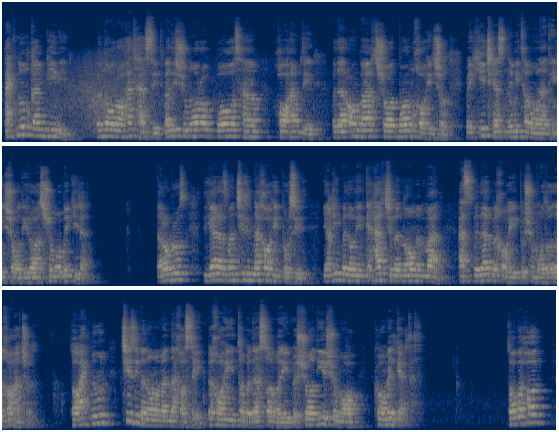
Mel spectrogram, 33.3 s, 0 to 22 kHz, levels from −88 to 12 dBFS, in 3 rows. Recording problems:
off-mic speech; far
thin; somewhat; fading below 350 Hz
room echo; slight; dies away in 0.5 s
traffic noise; faint; throughout; 20 dB below the speech

